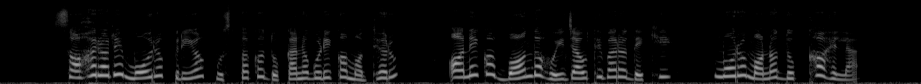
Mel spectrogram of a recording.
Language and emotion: Odia, sad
